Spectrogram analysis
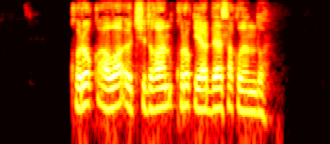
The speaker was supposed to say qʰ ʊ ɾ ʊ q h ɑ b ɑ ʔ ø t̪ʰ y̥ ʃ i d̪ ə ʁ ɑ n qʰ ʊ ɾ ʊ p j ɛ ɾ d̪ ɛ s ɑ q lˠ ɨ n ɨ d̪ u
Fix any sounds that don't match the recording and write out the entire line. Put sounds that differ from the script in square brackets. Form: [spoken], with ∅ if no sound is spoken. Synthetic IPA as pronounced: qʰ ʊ ɾ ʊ q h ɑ [w] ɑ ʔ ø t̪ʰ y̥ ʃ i d̪ ə ʁ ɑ n qʰ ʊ ɾ ʊ [q] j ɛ ɾ d̪ ɛ s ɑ q lˠ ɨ n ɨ d̪ u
